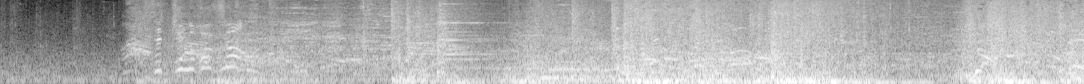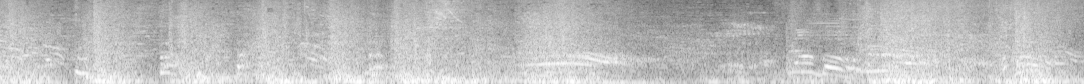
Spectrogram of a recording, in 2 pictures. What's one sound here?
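Heavy blows and blasts crash in a rapid fight.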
